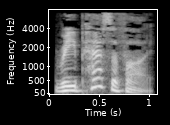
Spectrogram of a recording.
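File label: "repacify", English, British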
